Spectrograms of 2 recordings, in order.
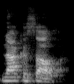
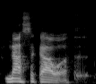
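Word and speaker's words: Nasukawa: Tension Nakasawa. At number two, Tank Gervante Davis. Say, wait, wait, say his name again. Tension Nakasawa. Or is it Naku? Nasakawa.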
